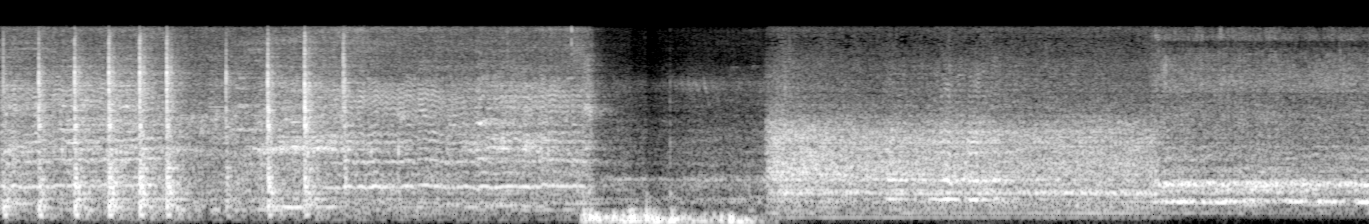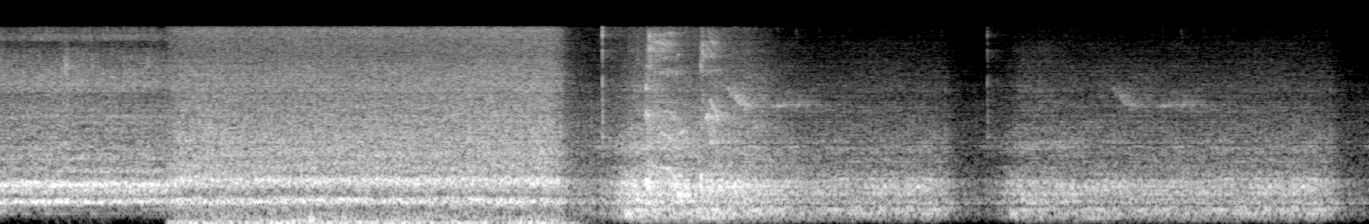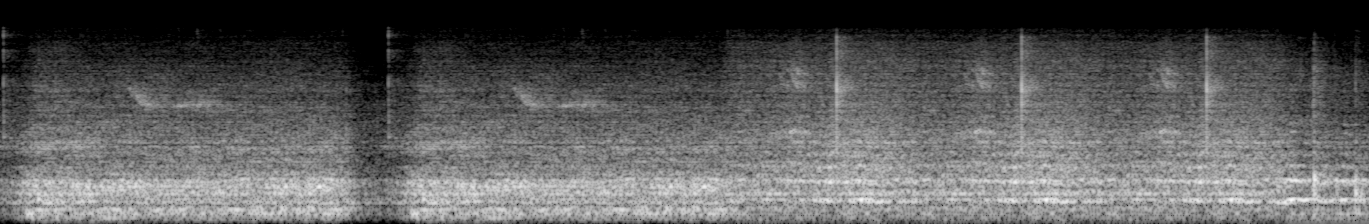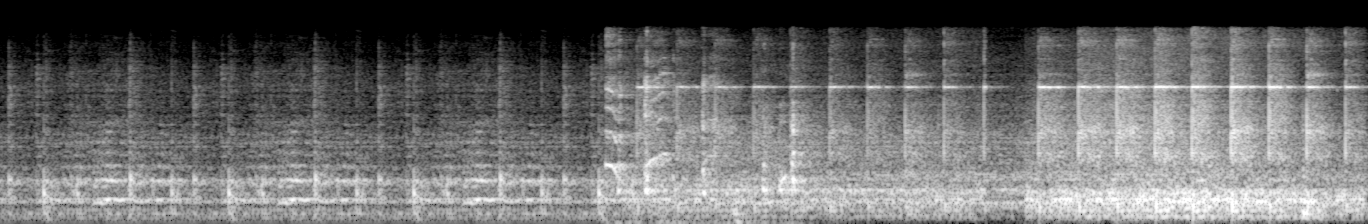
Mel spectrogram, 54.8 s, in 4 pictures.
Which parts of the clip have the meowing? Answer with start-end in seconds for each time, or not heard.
not heard.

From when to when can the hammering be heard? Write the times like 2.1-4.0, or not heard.
0.0-3.5, 47.2-54.7.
